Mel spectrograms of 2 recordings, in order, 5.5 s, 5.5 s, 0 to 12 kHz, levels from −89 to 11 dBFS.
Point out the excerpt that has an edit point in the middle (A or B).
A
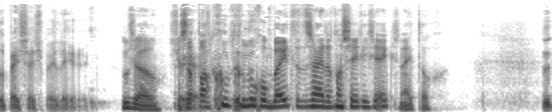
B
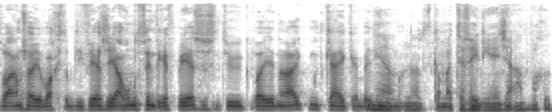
A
